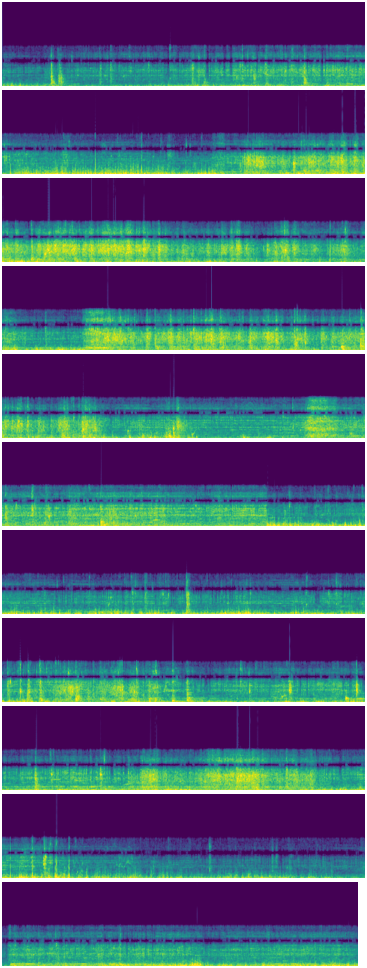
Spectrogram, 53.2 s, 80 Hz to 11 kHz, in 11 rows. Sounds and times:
Rowboat, canoe, kayak: 0.0 - 53.1.

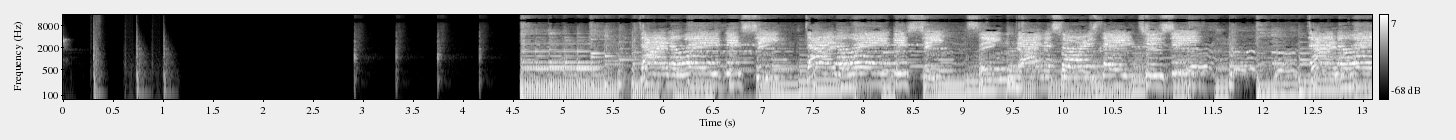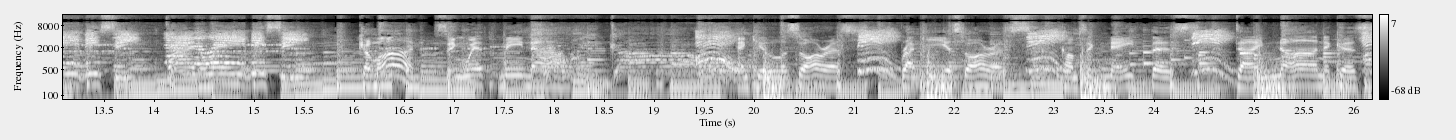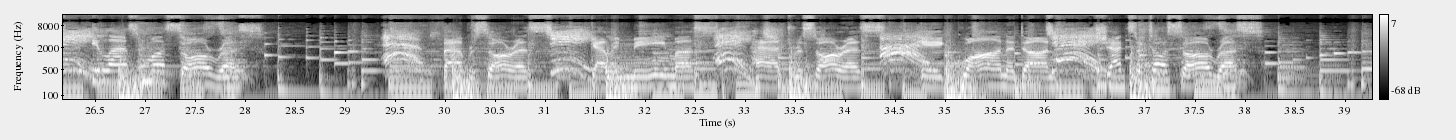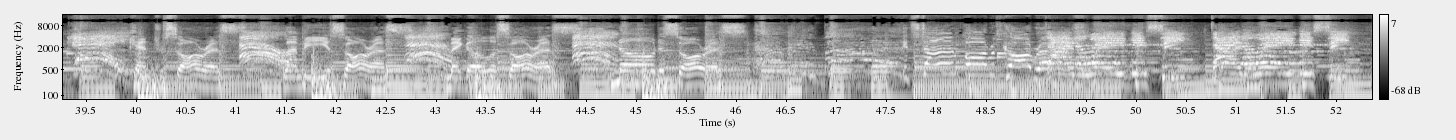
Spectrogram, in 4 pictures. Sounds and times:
Music for children: 4.6 - 52.3
Speech: 16.1 - 28.2, 29.5 - 34.1, 34.8 - 38.2, 47.7 - 49.0.

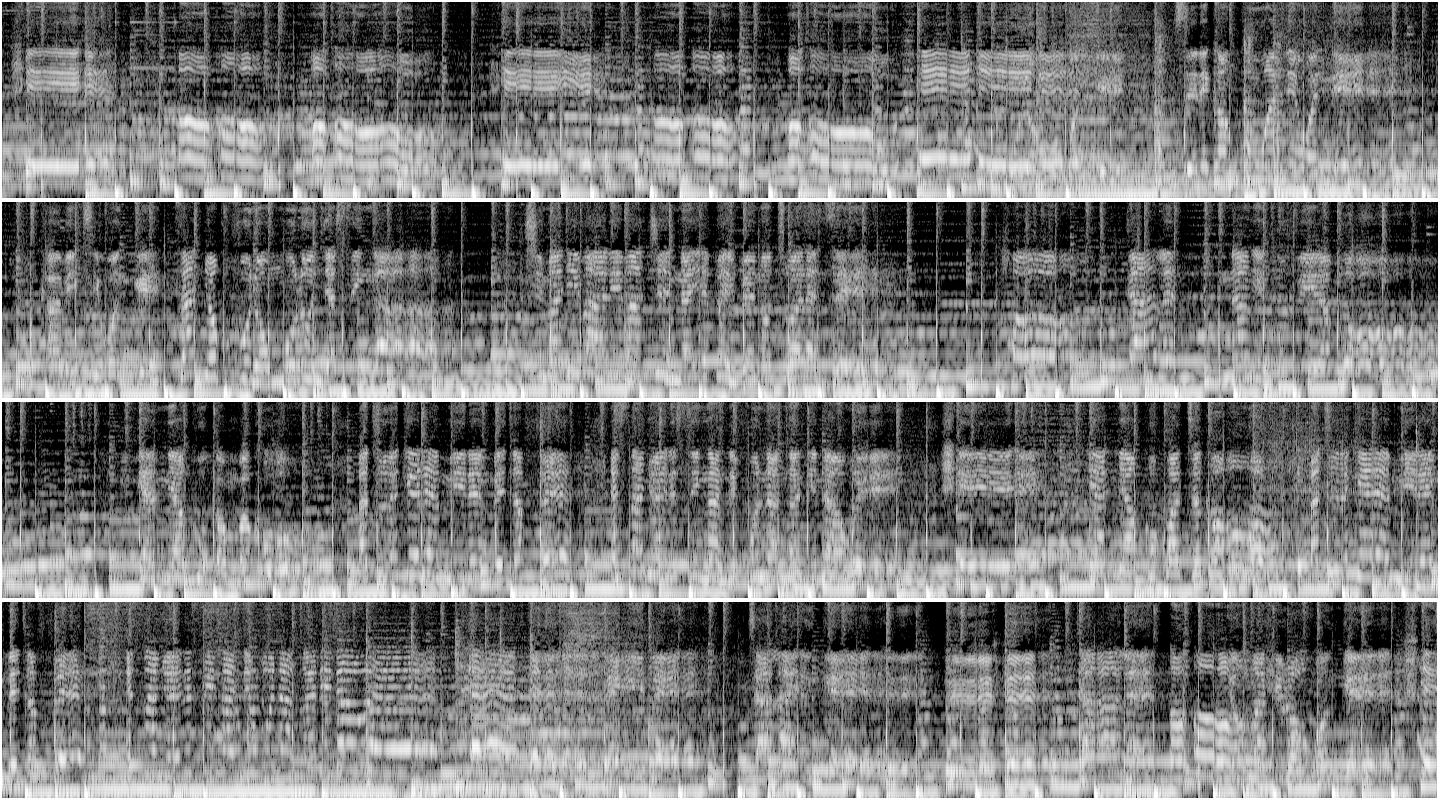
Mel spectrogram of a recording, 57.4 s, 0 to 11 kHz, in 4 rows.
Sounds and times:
Background music: 0.0 - 57.4
Dance music: 0.0 - 57.4
Electronic music: 0.0 - 57.4
Funk: 0.0 - 57.4.

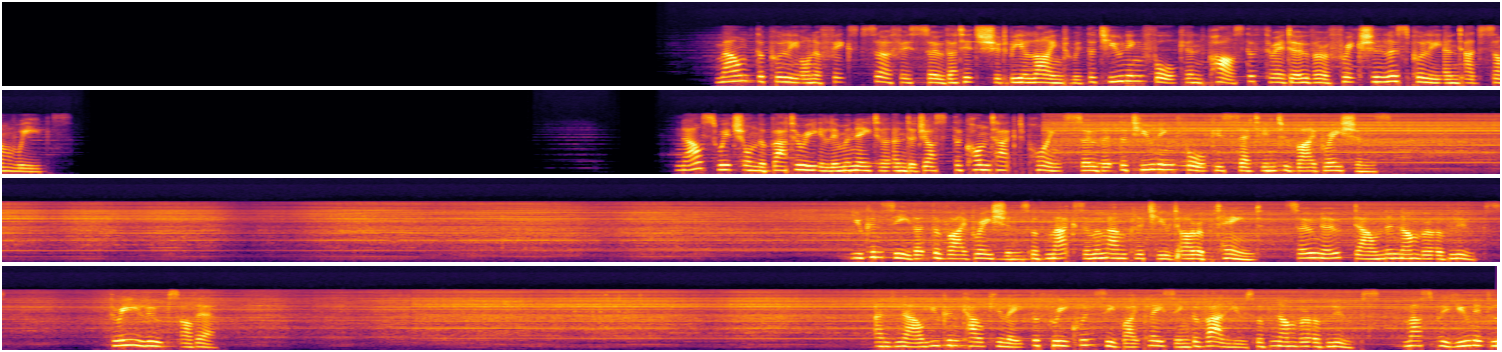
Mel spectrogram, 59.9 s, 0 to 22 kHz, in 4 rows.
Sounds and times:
Music: 6.8 - 15.7, 21.7 - 32.0, 38.4 - 45.0, 46.0 - 47.1, 53.6 - 59.8
Speech: 7.2 - 15.5, 21.8 - 28.9, 38.4 - 44.9, 46.0 - 47.1, 53.7 - 59.8.

